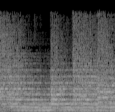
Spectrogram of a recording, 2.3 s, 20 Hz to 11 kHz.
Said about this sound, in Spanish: Para conmemorar sus 800 años, ayer por la tarde se preparaba, a partir de las 5:30, un toque de campanas especial de celebración.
